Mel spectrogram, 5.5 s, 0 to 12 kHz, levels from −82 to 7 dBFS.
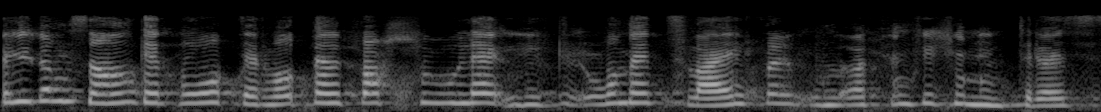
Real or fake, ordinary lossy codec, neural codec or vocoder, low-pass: fake; none; codec, 16 kHz, 1 kbps, FreqCodec, larger model; 7.2 kHz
